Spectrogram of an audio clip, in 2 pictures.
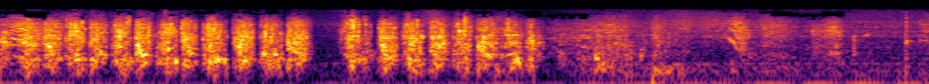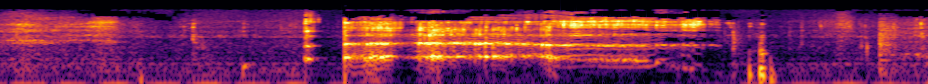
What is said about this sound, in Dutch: laat dan maar even zelf een boer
